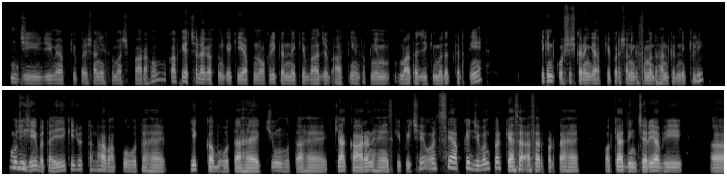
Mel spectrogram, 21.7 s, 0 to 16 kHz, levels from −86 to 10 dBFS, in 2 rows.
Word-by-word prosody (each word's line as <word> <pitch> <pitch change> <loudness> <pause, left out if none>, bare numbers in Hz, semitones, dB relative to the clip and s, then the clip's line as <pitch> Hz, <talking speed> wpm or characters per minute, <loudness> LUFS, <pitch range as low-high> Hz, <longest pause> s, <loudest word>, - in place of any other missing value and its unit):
जी, 110 -4 -9
जी। 110 +2 -9
मैं 115 +1 -6
आपकी 115 - -11
परेशानी 105 +1 -8
समझ 105 -1 -11 0.2
पा 105 - -5
रहा 165 - -9
हूँ। 220 +3 -14
काफ़ी 150 +1 -3
अच्छा 145 - -4
लगा 115 -2 -1
सुनके 115 0 -8
कि 115 0 -6
आप 110 - -1
नौकरी 110 +3 -6
करने 105 0 -4
के 110 - -9
बाद 105 0 -5
जब 110 -2 -8
आती 115 +1 -7
हैं 110 - -9
तो - - -18
अपनी 110 +1 -8
म 110 -1 -5 0.2
माताजी 110 -1 -3
की - - -8
मदद 105 -1 -4
करती - - -7
हैं। - - -4 0.9
लेकिन 170 +4 0
कोशिश 120 +2 -4
करेंगे 110 -1 0
आपकी 110 - -5
परेशानी 105 +1 -5
का 110 - -11
समाधान 105 +1 -4
करने - - -7
के - - -8
लिए। 210 - -7 0.5
मुझे 210 -2 +3
ये 150 - +4
बताइए 115 +1 0
कि 155 - -1
जो 150 0 -6
तनाव 135 -3 +2
आपको 120 -2 -4
होता 110 +1 -3
है, 105 -1 +1 0.5
ये 155 - +4 0.2
कब 115 -2 +6
होता 110 -1 +4
है? 105 -1 +5
क्यों 125 -1 -3
होता 110 -1 0
है? 110 0 -1
क्या 130 0 +8
कारण 115 +3 +7
है 115 -2 0
इसके 110 - -4
पीछे - - -4
और 105 - -1
इससे 215 +4 0
आपके 200 0 +5
जीवन 165 +2 0
पर 205 0 +4
कैसा 135 +1 +8
असर 130 -1 +5
पड़ता 115 -3 +2
है? 120 0 +1 0.4
और - - 0
क्या 130 - +10
दिनचर्या 120 +1 +6
भी 120 0 +1 0.5
अ, 110 - +5
115 Hz, 210 wpm, -34 LUFS, 110-130 Hz, 0.9 s, क्या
